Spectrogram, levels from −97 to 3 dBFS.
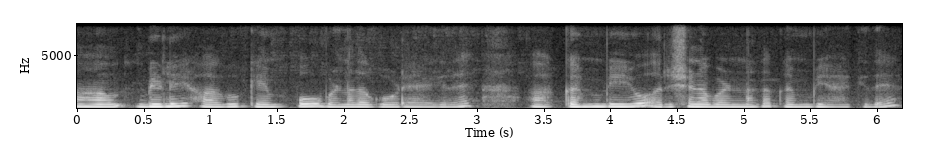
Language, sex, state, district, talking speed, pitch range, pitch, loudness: Kannada, female, Karnataka, Bellary, 105 wpm, 195-220 Hz, 205 Hz, -16 LUFS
